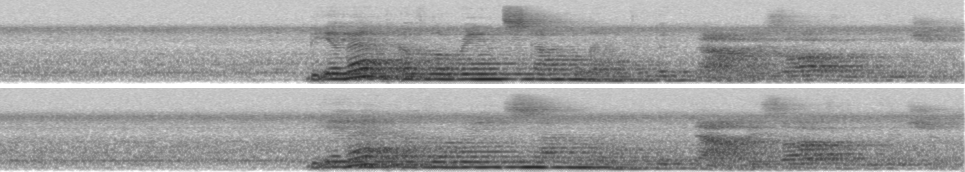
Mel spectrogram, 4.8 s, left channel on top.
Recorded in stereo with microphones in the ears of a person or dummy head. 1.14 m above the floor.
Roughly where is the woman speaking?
Left.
